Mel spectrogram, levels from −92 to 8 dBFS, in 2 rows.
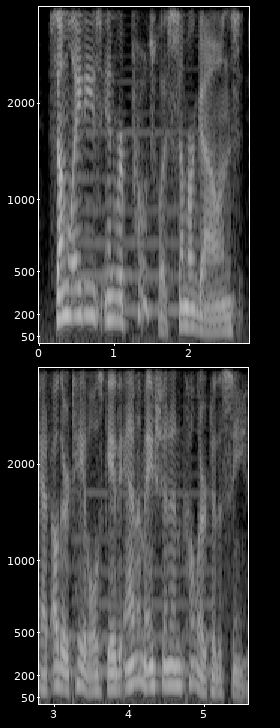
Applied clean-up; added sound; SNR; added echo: none; Bowed string instrument; 19 dB; none.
